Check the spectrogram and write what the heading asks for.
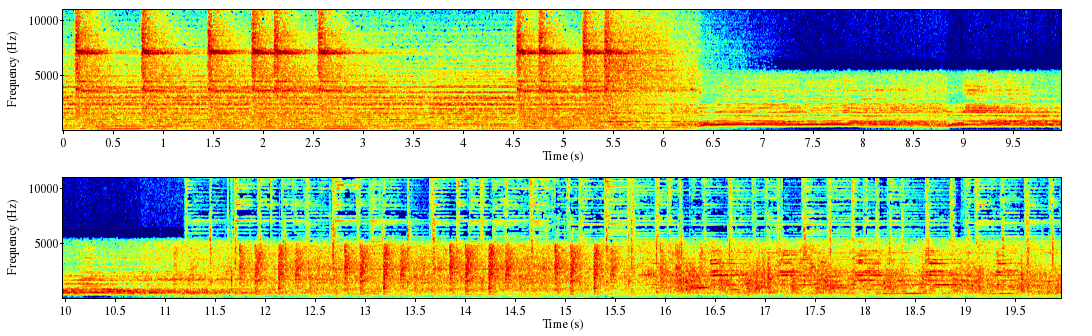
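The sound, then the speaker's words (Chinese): A train leaving a station rumbles loudly and continuously, its horn sounding long, steady blasts over the clatter of the wheels, with the noise building into a dense rush of rolling rail sounds toward the end. “出火车站了”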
